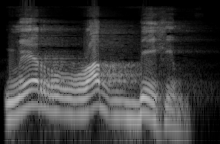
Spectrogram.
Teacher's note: Kemudian nun mati berhadapan dengan ro. Ro adalah bila gunnah tanpa dengung. Cukup bacanya asal didabel aja, digentak.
